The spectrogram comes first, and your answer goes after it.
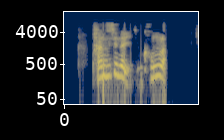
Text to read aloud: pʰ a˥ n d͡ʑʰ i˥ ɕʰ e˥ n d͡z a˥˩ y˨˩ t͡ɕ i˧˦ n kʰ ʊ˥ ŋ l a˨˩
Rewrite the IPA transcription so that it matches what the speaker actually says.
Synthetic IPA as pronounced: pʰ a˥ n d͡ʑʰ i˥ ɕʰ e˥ n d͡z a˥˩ i˨˩ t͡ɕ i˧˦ ŋ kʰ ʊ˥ ŋ l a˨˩

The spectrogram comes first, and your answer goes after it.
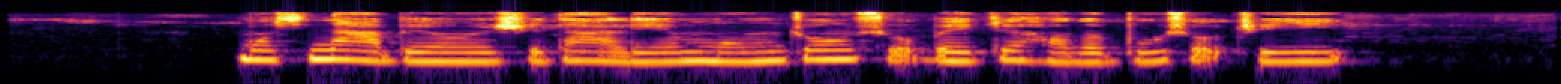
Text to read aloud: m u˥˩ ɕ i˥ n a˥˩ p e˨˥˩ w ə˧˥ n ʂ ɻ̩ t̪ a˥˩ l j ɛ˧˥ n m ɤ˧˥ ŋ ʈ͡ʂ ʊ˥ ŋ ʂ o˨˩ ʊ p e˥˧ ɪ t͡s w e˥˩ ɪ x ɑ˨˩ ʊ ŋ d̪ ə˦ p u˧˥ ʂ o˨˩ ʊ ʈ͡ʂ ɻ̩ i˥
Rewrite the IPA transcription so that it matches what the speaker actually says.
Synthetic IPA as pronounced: m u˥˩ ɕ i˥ n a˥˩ p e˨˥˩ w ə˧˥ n ʂ ɻ̩ t̪ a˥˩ l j ɛ˧˥ n m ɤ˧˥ ŋ ʈ͡ʂ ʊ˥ ŋ ʂ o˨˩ ʊ p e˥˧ ɪ t͡s w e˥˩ ɪ x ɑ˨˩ ʊ d̪ ə˦ p u˧˥ ʂ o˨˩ ʊ ʈ͡ʂ ɻ̩ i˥

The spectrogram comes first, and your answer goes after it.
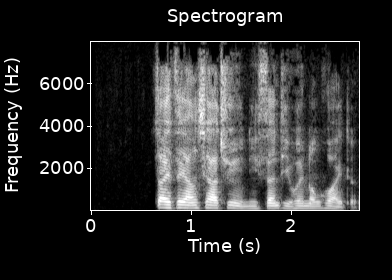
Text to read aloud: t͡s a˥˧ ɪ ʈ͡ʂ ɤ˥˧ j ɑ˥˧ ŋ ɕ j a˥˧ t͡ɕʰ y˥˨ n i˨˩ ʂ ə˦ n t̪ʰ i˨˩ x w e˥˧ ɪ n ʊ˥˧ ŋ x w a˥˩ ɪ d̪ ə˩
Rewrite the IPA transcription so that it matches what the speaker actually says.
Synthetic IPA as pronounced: t͡s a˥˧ ɪ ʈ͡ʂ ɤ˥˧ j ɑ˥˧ ŋ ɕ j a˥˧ t͡ɕʰ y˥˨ n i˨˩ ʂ ə˦ n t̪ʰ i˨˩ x w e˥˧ ɪ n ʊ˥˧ ŋ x w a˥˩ ɪ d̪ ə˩

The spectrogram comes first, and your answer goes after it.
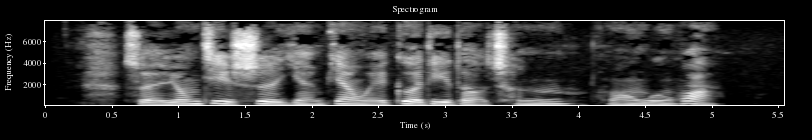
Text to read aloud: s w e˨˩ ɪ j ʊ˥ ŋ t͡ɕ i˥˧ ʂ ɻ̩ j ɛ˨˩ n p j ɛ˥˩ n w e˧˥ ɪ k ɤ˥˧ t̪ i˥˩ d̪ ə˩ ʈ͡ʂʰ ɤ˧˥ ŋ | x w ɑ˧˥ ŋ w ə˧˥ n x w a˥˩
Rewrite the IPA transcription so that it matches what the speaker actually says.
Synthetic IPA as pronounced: s w e˨˩ ɪ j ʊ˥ ŋ t͡ɕ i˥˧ ʂ ɻ̩ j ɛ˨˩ n p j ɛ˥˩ n w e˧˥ ɪ k ɤ˥˧ t̪ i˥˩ d̪ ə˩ ʈ͡ʂʰ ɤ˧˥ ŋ | x w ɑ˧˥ ŋ w ə˧˥ n x w a˥˩

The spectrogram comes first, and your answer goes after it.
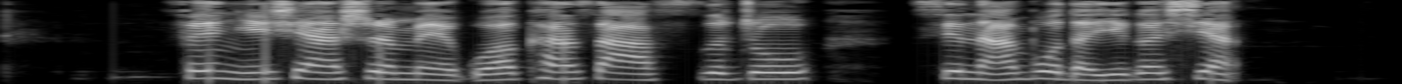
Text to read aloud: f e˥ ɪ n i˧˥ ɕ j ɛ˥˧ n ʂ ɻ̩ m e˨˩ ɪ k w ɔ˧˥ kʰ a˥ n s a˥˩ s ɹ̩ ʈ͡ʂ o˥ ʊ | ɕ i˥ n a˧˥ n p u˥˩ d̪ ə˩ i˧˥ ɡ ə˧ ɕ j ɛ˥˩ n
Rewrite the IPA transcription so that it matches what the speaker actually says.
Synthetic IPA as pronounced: f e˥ ɪ n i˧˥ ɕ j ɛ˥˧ n ʂ ɻ̩ m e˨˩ ɪ k w ɔ˧˥ kʰ a˥ n s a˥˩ s ɹ̩ ʈ͡ʂ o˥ ʊ | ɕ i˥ n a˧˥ n p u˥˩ d̪ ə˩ i˧˥ ɡ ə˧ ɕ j ɛ˥˩ n

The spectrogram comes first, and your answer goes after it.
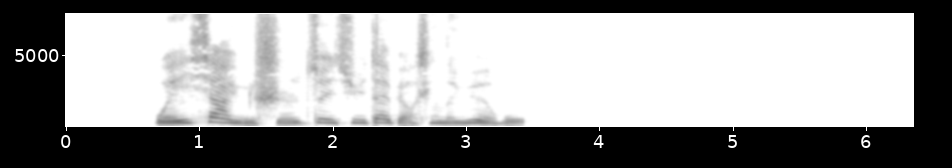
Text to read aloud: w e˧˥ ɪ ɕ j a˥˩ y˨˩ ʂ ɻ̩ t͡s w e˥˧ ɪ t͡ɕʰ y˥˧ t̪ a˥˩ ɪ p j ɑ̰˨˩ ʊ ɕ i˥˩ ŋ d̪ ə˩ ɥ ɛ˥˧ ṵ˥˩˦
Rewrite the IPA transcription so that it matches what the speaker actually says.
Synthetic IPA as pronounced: w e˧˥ ɪ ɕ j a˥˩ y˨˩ ʂ ɻ̩ t͡s w e˥˧ ɪ t͡ɕ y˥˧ t̪ a˥˩ ɪ p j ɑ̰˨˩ ʊ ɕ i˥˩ ŋ d̪ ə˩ ɥ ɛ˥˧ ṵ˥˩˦

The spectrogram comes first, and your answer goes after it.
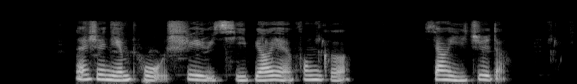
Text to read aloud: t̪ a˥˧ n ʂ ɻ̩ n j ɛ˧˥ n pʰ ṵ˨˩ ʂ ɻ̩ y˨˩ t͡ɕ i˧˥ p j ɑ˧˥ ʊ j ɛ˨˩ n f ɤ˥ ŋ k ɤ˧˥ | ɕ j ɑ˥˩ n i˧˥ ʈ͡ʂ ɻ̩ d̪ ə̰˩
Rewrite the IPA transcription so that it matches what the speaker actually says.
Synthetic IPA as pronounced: t̪ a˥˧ n ʂ ɻ̩ n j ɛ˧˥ n pʰ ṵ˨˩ ʂ ɻ̩ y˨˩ t͡ɕʰ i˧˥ p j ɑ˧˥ ʊ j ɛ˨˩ n f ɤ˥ ŋ k ɤ˧˥ | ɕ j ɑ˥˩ ŋ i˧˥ ʈ͡ʂ ɻ̩ d̪ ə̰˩

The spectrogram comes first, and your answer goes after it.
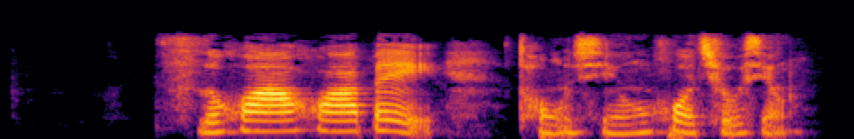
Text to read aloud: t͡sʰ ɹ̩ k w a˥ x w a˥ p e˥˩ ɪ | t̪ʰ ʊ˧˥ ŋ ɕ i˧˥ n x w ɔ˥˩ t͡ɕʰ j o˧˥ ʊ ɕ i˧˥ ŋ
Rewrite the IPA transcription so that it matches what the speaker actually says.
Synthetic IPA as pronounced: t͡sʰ ɹ̩ x w a˥ x w a˥ p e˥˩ ɪ | t̪ʰ ʊ˨˩ ŋ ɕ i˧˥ ŋ x w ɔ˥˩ t͡ɕʰ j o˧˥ ʊ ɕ i˧˥ ŋ

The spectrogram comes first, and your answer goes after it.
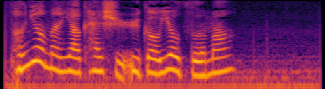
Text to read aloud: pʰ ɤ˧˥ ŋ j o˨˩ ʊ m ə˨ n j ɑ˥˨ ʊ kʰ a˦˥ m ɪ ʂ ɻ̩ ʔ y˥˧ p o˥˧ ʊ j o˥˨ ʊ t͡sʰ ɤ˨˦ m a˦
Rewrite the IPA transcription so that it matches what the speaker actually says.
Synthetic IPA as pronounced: pʰ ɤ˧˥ ŋ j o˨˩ ʊ m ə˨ n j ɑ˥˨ ʊ kʰ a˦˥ ɪ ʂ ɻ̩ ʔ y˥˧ k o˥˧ ʊ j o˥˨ ʊ t͡s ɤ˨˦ m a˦

